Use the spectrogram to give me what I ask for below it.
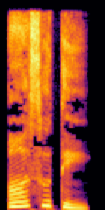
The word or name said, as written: ಆಸುತಿ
